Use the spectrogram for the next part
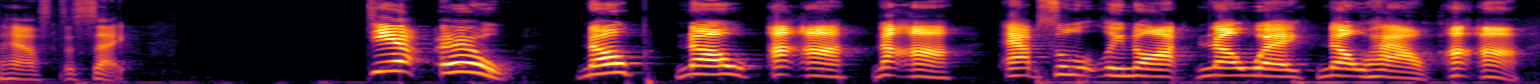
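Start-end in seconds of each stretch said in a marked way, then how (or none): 1.8-7.6 loud, high string of nos; loud, high emphatic refusal. Acted. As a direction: shout down the idea with every no you have. Emphatic advice column opening.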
